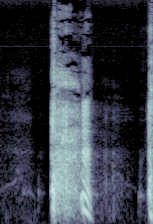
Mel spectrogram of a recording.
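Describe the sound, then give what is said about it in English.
Harsh coughs from a person speaking during a talk: a loud, rasping double burst, then a short quiet gap and the start of another cough cut off at the end, with no speech. “Excuse me if I have to cough a few times.”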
